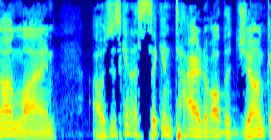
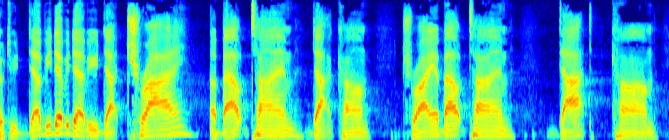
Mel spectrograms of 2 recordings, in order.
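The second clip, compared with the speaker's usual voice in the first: louder, slow dictation of "try about time dot com"; slow spelled-out address; 5 dB louder, slower than usual. Shown as a demonstration. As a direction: read the address slowly and clearly. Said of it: "spelling out the web address".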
